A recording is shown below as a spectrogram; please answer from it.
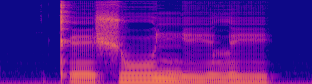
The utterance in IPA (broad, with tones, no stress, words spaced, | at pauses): kʼeː˨ʃuː˦ ɲiː˨ li˦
